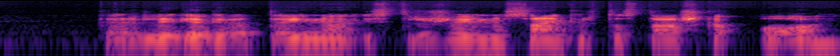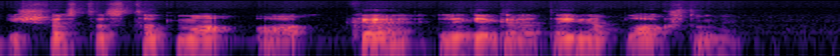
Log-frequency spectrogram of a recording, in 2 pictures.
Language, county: Lithuanian, Klaipėda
